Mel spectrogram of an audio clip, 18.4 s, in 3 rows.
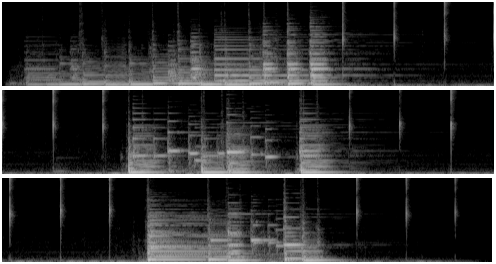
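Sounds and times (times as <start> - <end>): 
drumless backing track: 0.3 - 5.0, 7.5 - 11.3, 13.7 - 16.8.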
